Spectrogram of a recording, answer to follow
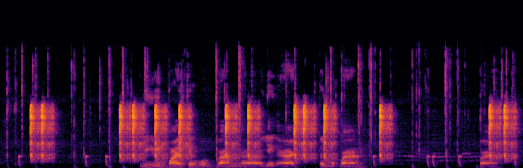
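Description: Slow, irregular keystrokes on a computer keyboard, with a person's voice over much of the middle.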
